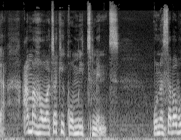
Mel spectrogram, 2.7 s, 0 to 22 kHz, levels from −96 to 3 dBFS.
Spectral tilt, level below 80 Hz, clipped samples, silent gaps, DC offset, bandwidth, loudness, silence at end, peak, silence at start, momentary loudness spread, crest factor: -5.5 dB/octave; -34 dBFS; under 0.1%; none; under 0.1%; over 20 kHz; -15 LUFS; 0 s; -4 dBFS; 0 s; 8 LU; 10 dB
